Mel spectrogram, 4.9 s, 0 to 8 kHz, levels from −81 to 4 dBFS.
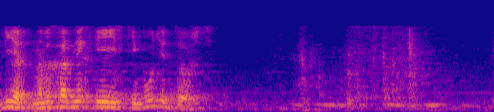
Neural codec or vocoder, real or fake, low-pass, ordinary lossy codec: none; real; 7.2 kHz; AAC, 16 kbps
